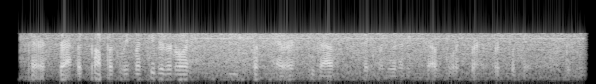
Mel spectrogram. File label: 122.925 MHz; scanner radio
